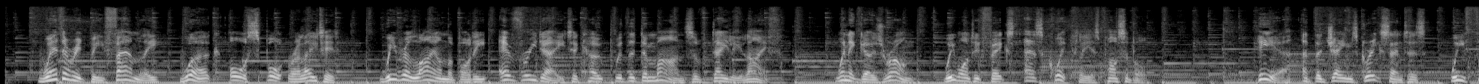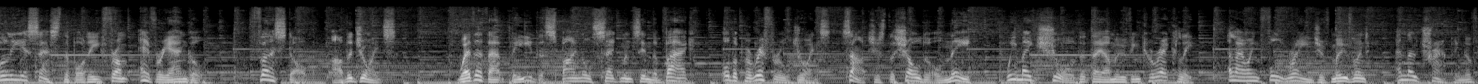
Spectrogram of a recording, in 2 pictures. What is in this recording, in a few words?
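English, United Kingdom, male, corporate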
